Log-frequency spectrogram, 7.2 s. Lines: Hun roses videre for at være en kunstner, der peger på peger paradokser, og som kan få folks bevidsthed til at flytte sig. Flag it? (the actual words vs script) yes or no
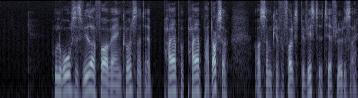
no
